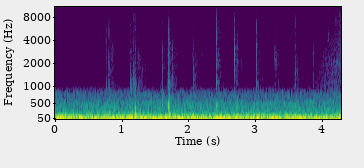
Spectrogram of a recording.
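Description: A loud, low throbbing drone, a film sound effect, with a quick run of sharp ticks, about three a second, starting about a second in.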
